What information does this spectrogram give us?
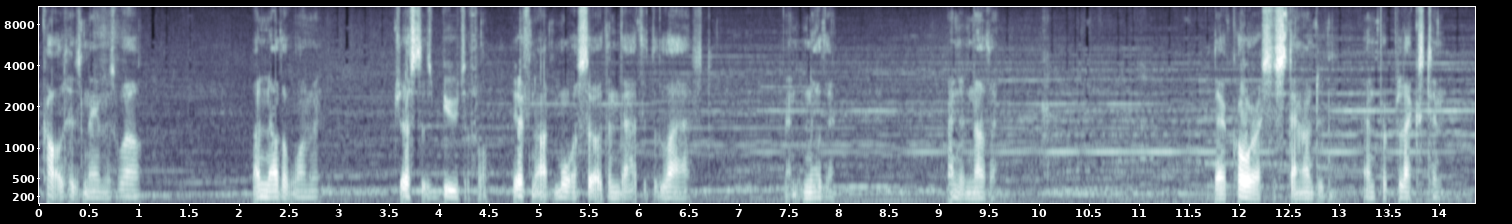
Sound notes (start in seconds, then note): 8.8 mystic ringing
